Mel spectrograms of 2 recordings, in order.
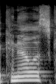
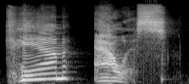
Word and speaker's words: Kanellis: Maria Kanellis. Kanellis with an E-L. Cole keeps saying Can-Alice. Like, Kanellis actually clean the kitchen at the Brady house? All night. Can-Alice. Since when? He's never pronounced it like that.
